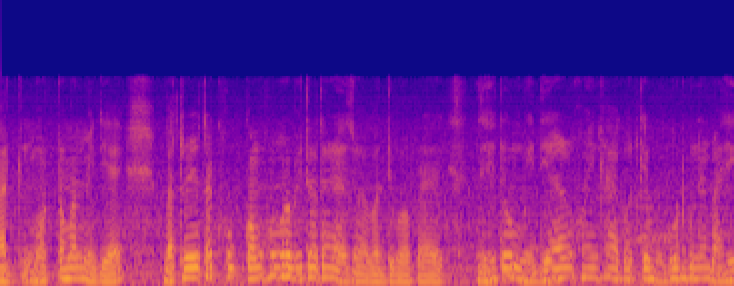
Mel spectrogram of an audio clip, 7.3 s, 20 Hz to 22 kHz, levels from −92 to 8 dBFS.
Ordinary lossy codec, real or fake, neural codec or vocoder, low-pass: none; fake; vocoder, 24 kHz, 100 mel bands, Vocos; 7.2 kHz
